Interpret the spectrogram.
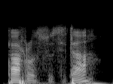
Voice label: do you speak, occitan; Parlas occitan?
